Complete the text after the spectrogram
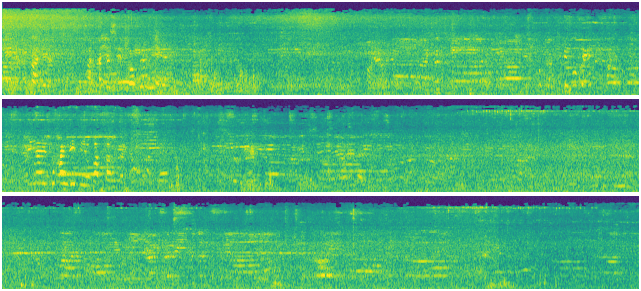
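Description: A busy street murmurs with the chatter of many passers-by nearby.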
